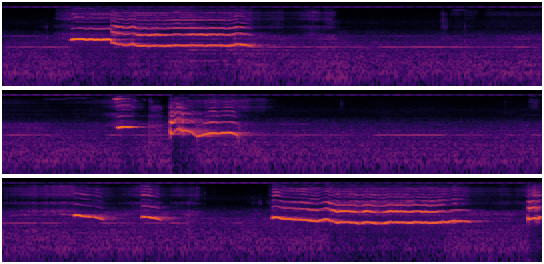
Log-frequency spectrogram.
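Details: Pet chihuahua named Dexter "singing" at home: long, high, quavering howls that start sharp and fall into a sustained wavering tone, three main drawn-out notes with a few short squeaky yelps between them, quiet room otherwise.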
